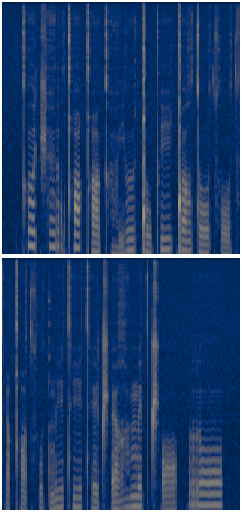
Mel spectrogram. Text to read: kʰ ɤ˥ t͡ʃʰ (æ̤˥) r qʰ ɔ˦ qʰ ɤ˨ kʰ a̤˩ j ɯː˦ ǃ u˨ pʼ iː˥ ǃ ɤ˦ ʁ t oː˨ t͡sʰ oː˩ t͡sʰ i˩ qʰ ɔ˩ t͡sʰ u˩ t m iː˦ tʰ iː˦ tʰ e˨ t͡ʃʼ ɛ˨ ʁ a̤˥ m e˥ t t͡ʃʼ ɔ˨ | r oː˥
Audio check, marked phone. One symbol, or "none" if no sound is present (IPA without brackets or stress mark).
ɛ̤˥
